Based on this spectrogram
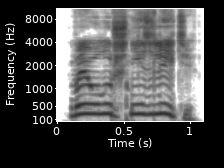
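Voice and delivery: put-on high-pitched girl's warning. A narrator's reading. Polina warning her friends about the demon, warning. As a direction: warn them in a high girlish voice. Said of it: "предупредила Полина".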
